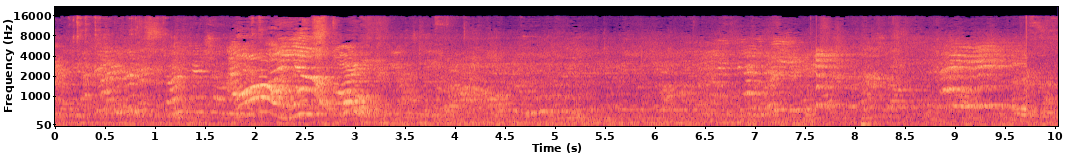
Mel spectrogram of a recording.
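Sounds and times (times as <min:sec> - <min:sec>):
children chattering in a hall: 0:00.0 - 0:10.0.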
